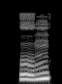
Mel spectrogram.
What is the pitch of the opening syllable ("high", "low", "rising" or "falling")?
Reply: rising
